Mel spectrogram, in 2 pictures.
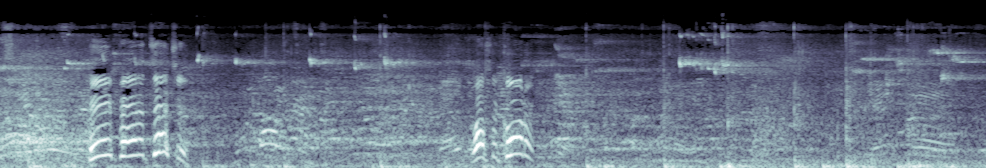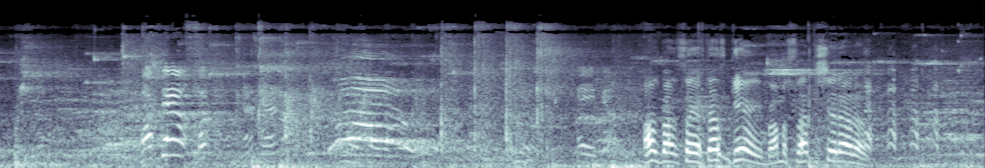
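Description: Sneakers squeak sharply on a hardwood court in an echoing gym.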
